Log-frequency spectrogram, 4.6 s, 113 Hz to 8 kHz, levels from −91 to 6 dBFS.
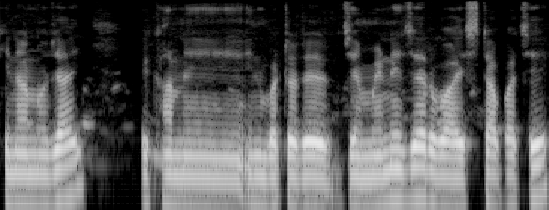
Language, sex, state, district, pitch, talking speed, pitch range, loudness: Bengali, male, West Bengal, Jalpaiguri, 115 Hz, 120 wpm, 110-135 Hz, -15 LUFS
